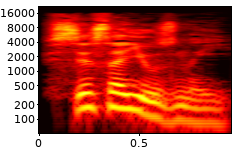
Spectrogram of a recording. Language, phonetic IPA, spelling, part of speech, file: Russian, [fsʲɪsɐˈjuznɨj], всесоюзный, adjective, Ru-всесоюзный.ogg
- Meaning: all-Union (referring to the whole of the Soviet Union)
